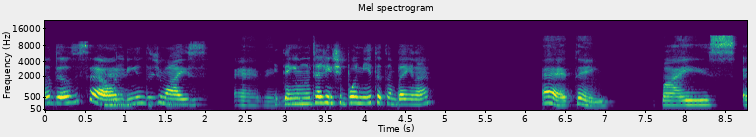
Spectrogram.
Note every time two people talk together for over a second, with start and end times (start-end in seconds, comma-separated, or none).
0.7-2.1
